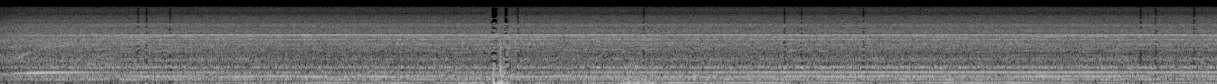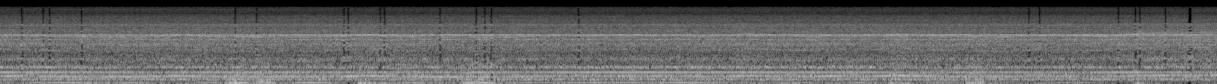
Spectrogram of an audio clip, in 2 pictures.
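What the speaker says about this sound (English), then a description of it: "that was about 20 seconds of using the shop vac." A shop vacuum runs continuously at a loud, steady roar with a constant motor whine, no voices over it.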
